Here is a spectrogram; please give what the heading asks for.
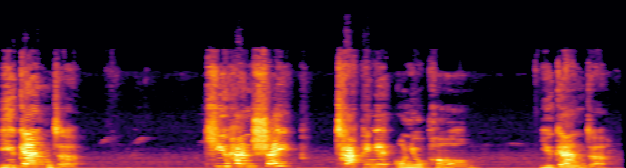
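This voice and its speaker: High, lively woman teaching slowly. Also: a little hiss or hum. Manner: patient, step-by-step explanations with light laughs. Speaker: sign language teacher. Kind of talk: instructional video lesson.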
